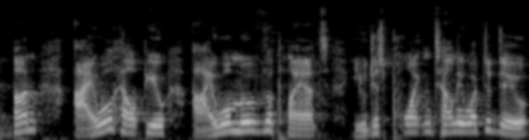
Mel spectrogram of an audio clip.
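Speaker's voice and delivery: high, slow, emphatic promise; insistent retold reassurance. Husband retelling his offer to move plants, insistent. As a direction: spell it out with strained patience.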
